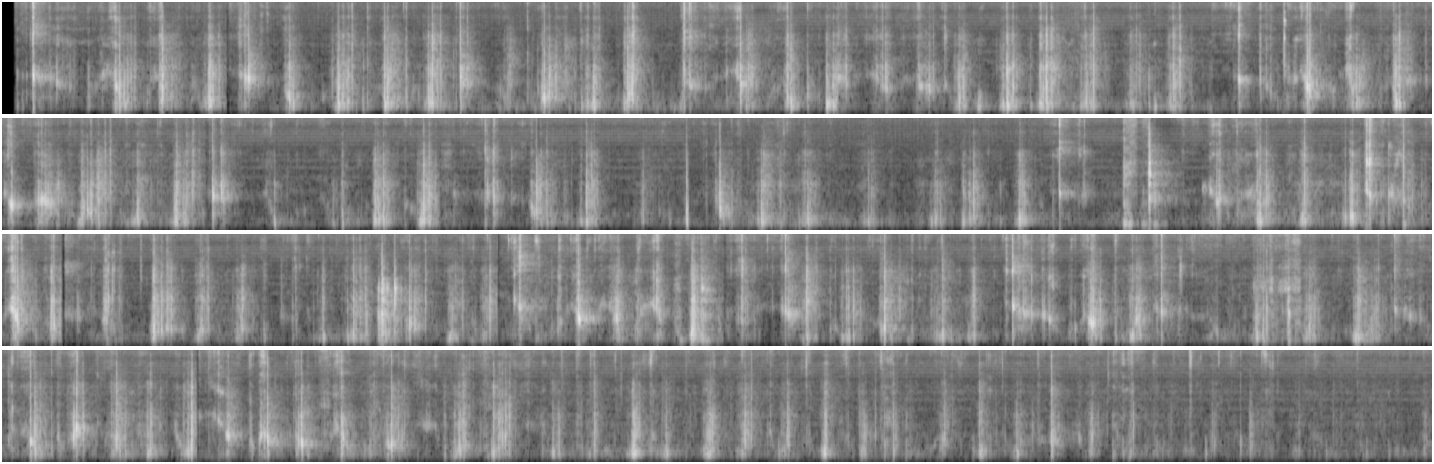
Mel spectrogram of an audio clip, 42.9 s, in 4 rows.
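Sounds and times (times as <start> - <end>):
slate pencil being chewed: 17.8 - 42.9.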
